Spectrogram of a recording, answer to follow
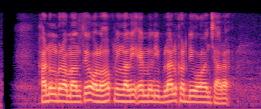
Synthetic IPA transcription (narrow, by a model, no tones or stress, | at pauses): hanʊŋbəɾamant̪iɔɔlɔɦɔk̚niŋɡaliɛmiliblankɨrdiwawaɲt͡ʃaɾa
